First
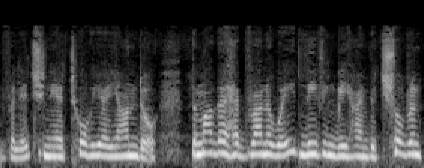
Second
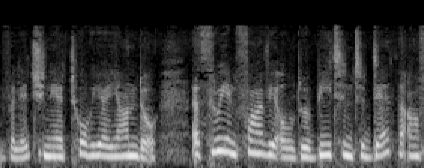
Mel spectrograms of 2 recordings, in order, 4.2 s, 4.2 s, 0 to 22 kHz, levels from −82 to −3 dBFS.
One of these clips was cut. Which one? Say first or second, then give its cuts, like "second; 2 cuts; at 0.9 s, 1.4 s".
first; 1 cut; at 1.8 s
